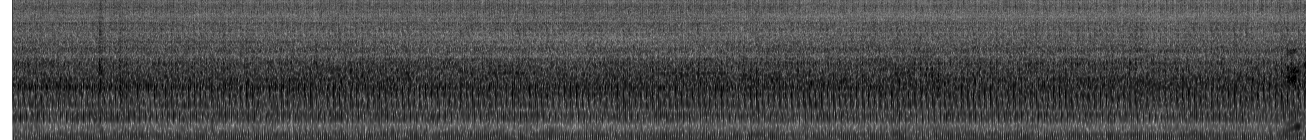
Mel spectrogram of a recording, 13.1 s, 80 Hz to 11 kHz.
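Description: Timberjack 225 log skidder's diesel engine idling steadily, its stuck throttle now freed.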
